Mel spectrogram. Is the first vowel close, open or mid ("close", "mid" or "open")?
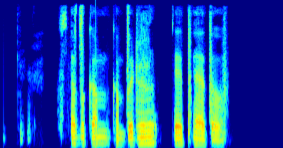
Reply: mid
